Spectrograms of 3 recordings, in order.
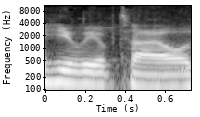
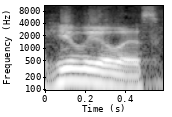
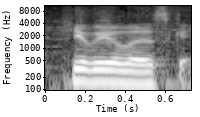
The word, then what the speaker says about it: Heliolisk: with volt switch um helio heliolisk i always say helioptile and sarto called me out for that the heliolisk i'm just say it correctly this time heliolisk and uh also passimian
